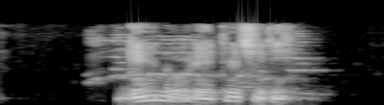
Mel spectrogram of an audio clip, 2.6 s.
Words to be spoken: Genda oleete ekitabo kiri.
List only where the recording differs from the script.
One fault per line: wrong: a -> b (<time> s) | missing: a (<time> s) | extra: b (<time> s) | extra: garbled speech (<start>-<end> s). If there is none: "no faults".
missing: ekitabo (1.6 s)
